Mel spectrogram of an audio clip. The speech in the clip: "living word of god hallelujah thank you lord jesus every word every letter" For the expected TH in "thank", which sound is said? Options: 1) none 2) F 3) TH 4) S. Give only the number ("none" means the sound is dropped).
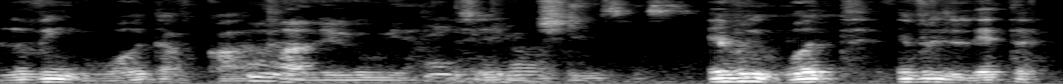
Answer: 4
